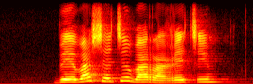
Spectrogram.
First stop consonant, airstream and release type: plain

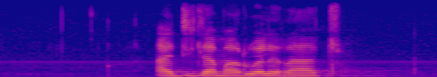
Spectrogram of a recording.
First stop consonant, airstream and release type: plain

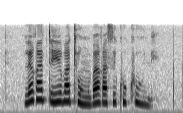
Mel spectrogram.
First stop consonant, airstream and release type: ejective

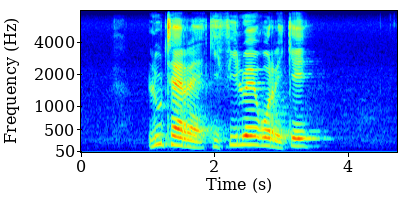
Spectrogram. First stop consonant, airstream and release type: aspirated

